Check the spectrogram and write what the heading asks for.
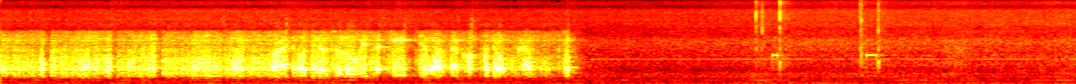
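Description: A voice received over a two-metre FM amateur transceiver's speaker, thin and band-limited, cutting off abruptly a little over halfway through as the other station stops transmitting and the squelch closes. Faint hiss and a few small clicks follow.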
